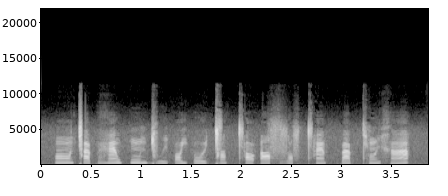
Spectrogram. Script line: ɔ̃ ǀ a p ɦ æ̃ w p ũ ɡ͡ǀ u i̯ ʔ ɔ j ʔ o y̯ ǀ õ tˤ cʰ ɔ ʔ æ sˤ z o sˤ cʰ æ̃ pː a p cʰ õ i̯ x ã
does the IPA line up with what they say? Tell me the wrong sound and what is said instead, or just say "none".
none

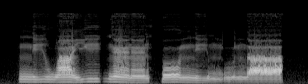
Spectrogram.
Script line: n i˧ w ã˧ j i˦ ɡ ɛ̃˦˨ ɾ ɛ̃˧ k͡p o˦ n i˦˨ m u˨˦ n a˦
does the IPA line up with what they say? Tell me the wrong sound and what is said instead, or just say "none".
none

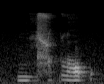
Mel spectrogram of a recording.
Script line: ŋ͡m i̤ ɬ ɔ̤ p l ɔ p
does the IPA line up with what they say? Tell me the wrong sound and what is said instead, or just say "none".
none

